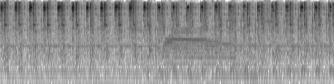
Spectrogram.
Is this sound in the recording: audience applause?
no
